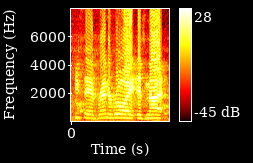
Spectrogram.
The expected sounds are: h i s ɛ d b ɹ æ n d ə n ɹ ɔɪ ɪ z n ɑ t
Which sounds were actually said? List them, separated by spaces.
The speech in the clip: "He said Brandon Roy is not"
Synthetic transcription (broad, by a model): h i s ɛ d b ɹ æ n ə ɹ ɔɪ ɪ z n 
